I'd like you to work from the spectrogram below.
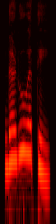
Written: ದಢುವತಿ

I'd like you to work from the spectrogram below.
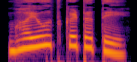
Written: ಭಯೋತ್ಕಟತೆ

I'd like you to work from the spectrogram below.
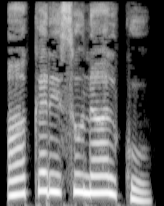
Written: ಆಕರಿಸು

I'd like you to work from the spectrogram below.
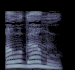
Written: ಔಗಾಮು

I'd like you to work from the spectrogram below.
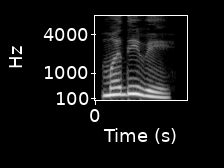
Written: ಮೋದವಿ

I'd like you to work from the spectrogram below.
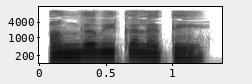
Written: ಅಂಗವಿಕಲತೆ

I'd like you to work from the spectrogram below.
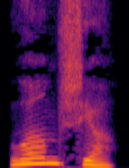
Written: ವಾಂಶ್ಯ

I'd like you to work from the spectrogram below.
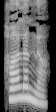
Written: ಹಾಲನ್ನ

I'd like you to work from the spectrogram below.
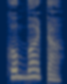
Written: ಕೊಬ್ಬಾಟ

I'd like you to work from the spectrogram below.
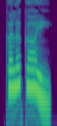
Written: ಗೆಲುಗಯ್ಯ

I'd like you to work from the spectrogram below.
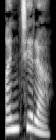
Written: ಅಂಚಿರ

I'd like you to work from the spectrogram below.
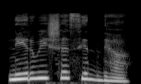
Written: ನಿರ್ವಿಷಸಿದ್ಧ

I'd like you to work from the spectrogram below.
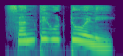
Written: ಸಂತೆಹುಟ್ಟುವಳಿ

